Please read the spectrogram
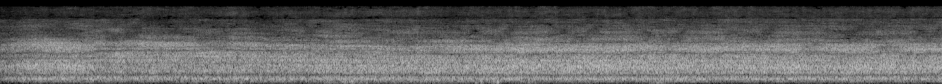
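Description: Handheld gas torch running with a steady roar as its flame heats a ceramic melting dish to melt borax flux into a glaze.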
